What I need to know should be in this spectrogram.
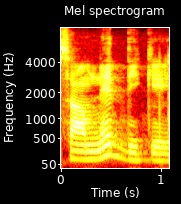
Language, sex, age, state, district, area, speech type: Bengali, male, 45-60, West Bengal, Jhargram, rural, read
